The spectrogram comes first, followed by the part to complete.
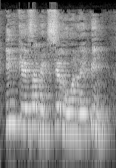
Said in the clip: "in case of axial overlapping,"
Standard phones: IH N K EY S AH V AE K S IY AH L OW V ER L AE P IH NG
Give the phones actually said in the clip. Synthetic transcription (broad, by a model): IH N K EY S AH B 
